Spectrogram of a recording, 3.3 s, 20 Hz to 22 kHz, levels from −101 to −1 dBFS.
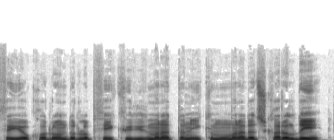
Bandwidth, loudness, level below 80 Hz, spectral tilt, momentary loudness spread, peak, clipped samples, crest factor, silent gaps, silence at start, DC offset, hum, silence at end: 13 kHz; -20 LUFS; -56 dBFS; -6 dB/octave; 7 LU; -2 dBFS; under 0.1%; 16 dB; none; 0.05 s; under 0.1%; none; 0.15 s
